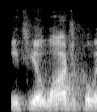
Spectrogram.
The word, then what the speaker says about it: etiological: derived from living things these kinds of agents etiological agents that's how you pronounce that word can cause disease or can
